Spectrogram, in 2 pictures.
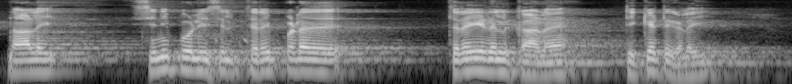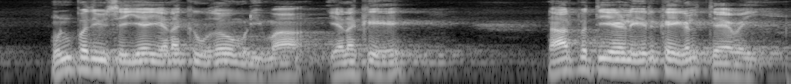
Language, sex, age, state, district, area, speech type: Tamil, male, 60+, Tamil Nadu, Theni, rural, read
